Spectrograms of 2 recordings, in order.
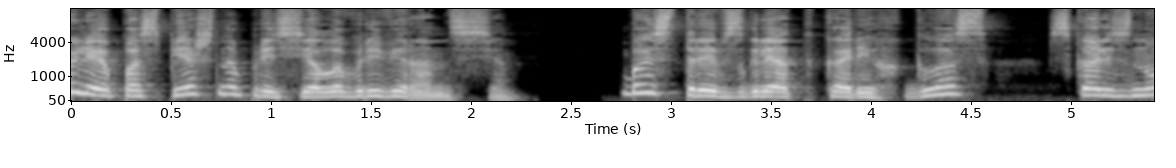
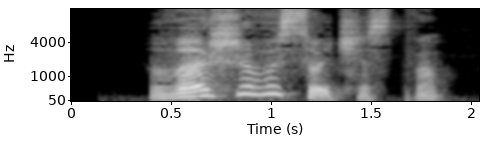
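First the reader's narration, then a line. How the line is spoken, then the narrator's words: Sweet purring. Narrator (Russian): промурлыкал он сладким голосом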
